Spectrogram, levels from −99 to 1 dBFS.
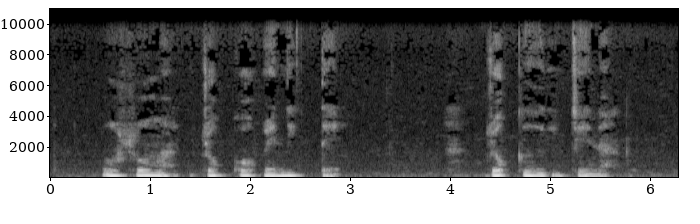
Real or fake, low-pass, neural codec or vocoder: real; 9.9 kHz; none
